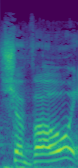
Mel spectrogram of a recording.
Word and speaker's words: Shavuot: Now tonight, we're going to deal with the Feast of Pentecost, or what the Jewish people call the Feast of Weeks, and it is pronounced Shavuot in the Jewish language.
